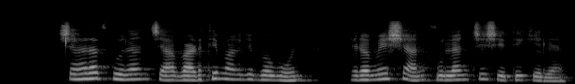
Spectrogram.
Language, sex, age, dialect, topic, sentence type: Marathi, female, 18-24, Southern Konkan, agriculture, statement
